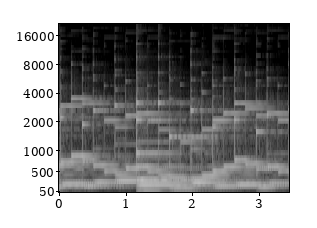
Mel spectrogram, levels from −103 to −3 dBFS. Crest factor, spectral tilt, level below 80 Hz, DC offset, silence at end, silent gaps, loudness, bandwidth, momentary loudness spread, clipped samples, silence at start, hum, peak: 18 dB; -5.5 dB/octave; -66 dBFS; under 0.1%; 0 s; none; -35 LUFS; 19.5 kHz; 5 LU; under 0.1%; 0 s; none; -18 dBFS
